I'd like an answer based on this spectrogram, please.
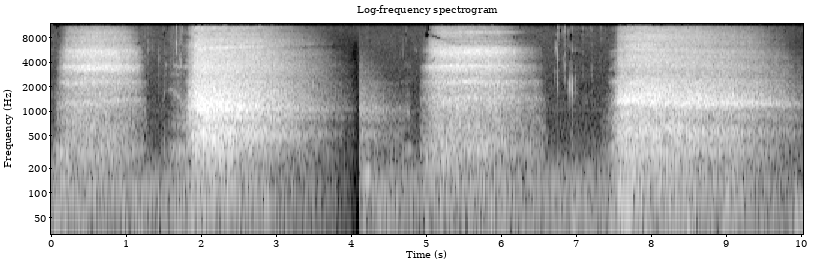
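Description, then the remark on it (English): Slow, deep breaths taken as a guided deep-breathing exercise: two full cycles of long airy inhales followed by longer exhales, with short pauses between them and no talking. “And let's just take a couple of breaths right now.”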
